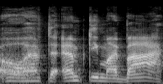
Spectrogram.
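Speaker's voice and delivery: put-on Norwegian accent. Telling others where a gross phrase came from, imitating a Norwegian friend. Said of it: "It's Norwegian friend of mine. He's like".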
